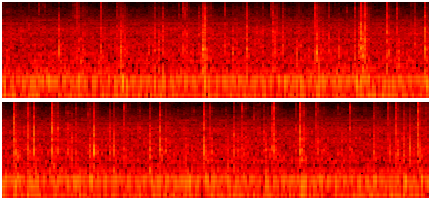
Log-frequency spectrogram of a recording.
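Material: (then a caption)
Plastic. Natural long nails tap quickly on the top and sides of a small, clear, rigid plastic box holding stacked wood slices as it sits on a table. The result is a steady stream of sharp, light clicks with bright, crisp transients, over a faint low, constant hum.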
